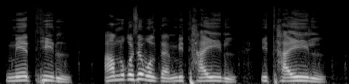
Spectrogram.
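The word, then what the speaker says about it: methyl: जैसे स3 क्या है मिथाइल नहीं एक्चुअली इसका उच्चारण क्या है मेथिल हम लोसे बोलते मिथाइल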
